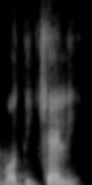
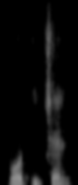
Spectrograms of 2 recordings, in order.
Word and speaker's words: Botticelli: como por ejemplo el señor botticelli así se pronuncia en en buen en buen italiano botticelli enlace pasa a hacer un h botticelli y la doble l también una sólo una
